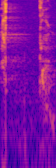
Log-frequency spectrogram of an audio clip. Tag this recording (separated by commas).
home sounds, Scissors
